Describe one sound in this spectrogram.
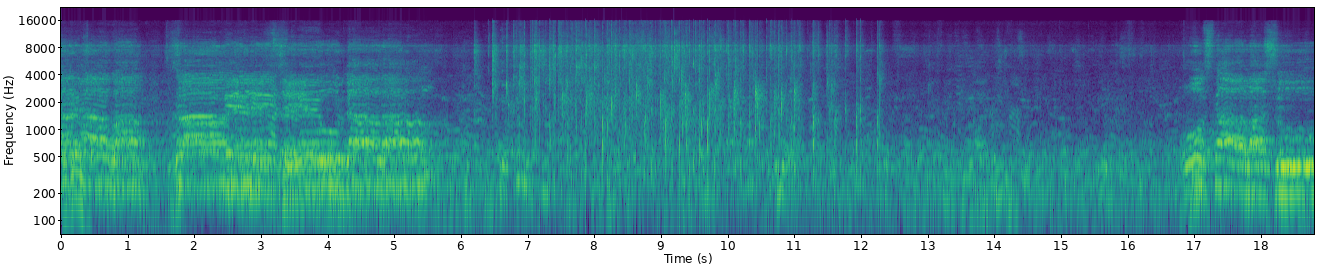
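A group of older men sing together through microphones.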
